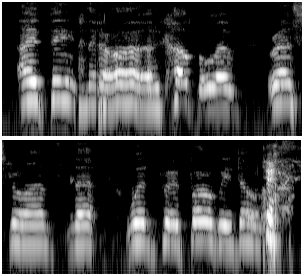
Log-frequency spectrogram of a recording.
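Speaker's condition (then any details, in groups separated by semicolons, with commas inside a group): ALS; voice strains with talking, needs voice rest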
